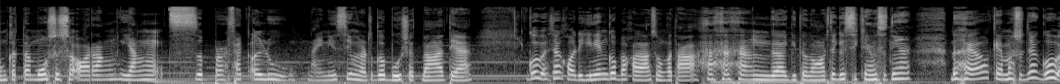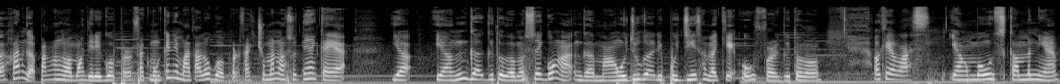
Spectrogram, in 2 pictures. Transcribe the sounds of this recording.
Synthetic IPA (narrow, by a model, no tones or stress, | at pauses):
kət̪əmusəsəʔoɾaŋjaŋsəpərfɛk̚t̪lunainisɪhmənəɾʊt̪̚ɡuɛbuʃət̪̚baŋət̪ja | ɡuɛbiasaakalodiɡininɡuɛbahkallaŋsʊŋkət̪ahhəŋɡaɡit̪ulɔŋərt̪iɡsɪhkajaʔmaksut̪̚ɲa | d̪əɦɛlkajaʔmaksut̪̬ɲaɡuɛbahkanɡaʔpərnaŋɡaomaŋd͡ʒadiɡuɛpərfɛk̚muŋkɪnimat̪aluɡuapərfɛk̪̚t͡ʃumanmaksut̪̚ɲakajaʔ | jaʔ | jaəŋɡaɡit̪ulɔhmaksut̪̚ɲaɡuɛŋɡaʔŋɡamaud͡ʒuɡadipud͡ʒinsamɛkeʔofərɡit̪ulɔh | ʔokelasjaŋmoskəmənja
